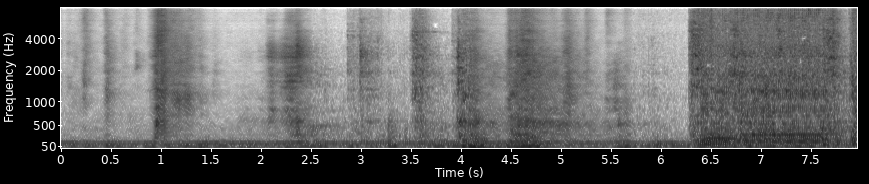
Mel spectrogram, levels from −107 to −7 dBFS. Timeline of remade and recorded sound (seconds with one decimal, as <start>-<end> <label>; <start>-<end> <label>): 0.0-2.5 remade; 2.5-4.1 recorded; 4.1-5.7 remade; 5.7-8.0 recorded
